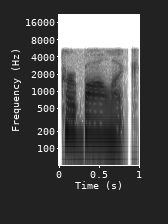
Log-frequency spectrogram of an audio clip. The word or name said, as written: carbolic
